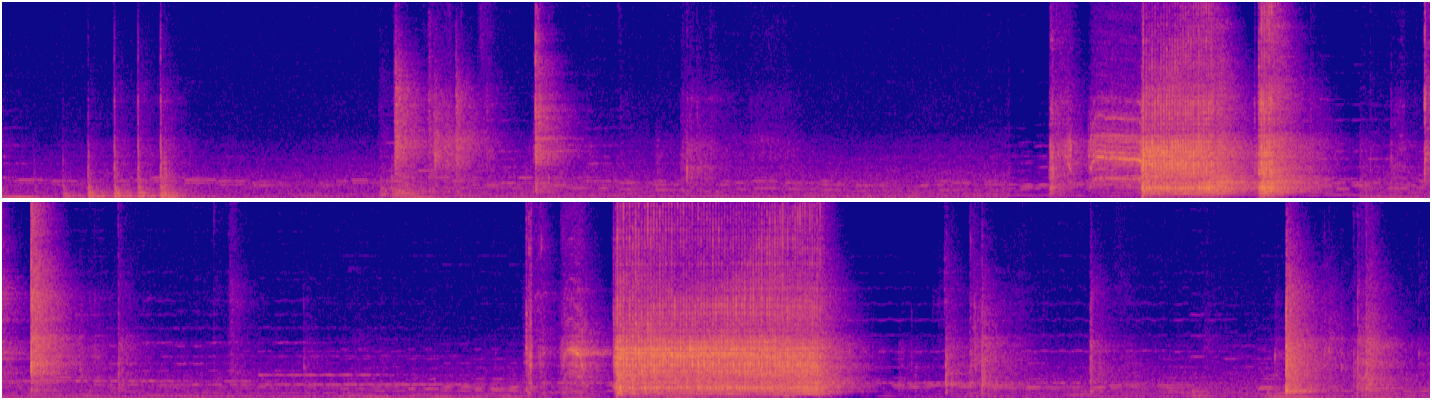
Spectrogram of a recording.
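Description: Power drill driving screws into timber: two runs of about two seconds each, one about eleven seconds in and one about twenty seconds in, the second steady and then stopping sharply. Shorter knocks and clatters of wood and tools come between them, over background music.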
